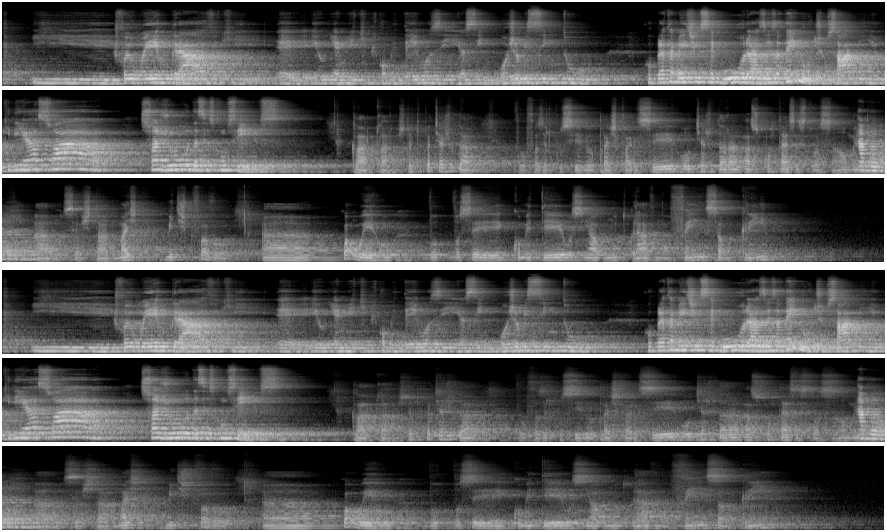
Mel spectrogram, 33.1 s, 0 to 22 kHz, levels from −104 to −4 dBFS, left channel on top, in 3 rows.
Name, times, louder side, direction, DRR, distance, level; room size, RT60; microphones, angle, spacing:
voice 1, 0.4-7.3 8.1-12.3 12.8-14.5 21.7-22.2, left 1 dB, 5° right, 0 dB, 1.3 m, -29 dB
voice 2, 15.1-26.0 26.3-31.6, left 2 dB, 35° left, 4 dB, 0.6 m, -40 dB
12.5 x 6.2 x 7.5 m, 2.8 s
head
